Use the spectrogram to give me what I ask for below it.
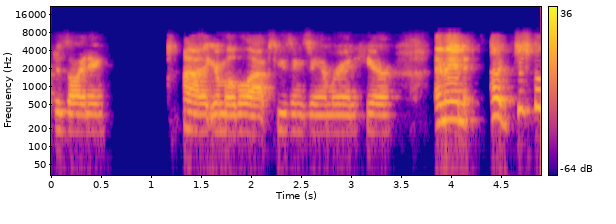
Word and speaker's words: Xamarin: feature coming here is xamarin X am a are and xamarin it is pronounced like a Z in the beginning but it starts with an X and that is really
